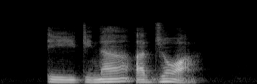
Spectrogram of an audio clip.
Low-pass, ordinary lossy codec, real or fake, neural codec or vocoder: 7.2 kHz; AAC, 32 kbps; fake; codec, 16 kHz, 0.5 kbps, FunCodec, trained on LibriTTS, 25 frames a second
